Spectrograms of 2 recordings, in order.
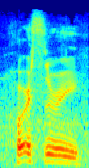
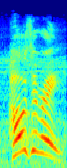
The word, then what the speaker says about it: hosiery: Steven, pronounce this word correctly. Horsery.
